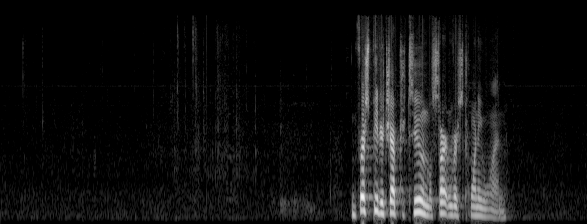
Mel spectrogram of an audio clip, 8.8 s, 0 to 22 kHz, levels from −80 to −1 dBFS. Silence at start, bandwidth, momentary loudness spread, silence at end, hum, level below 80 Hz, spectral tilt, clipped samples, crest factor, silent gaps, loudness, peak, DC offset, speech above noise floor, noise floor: 5.25 s; 17 kHz; 20 LU; 1.25 s; none; -70 dBFS; -4 dB/octave; under 0.1%; 24 dB; none; -17 LUFS; 0 dBFS; under 0.1%; 45 dB; -62 dBFS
